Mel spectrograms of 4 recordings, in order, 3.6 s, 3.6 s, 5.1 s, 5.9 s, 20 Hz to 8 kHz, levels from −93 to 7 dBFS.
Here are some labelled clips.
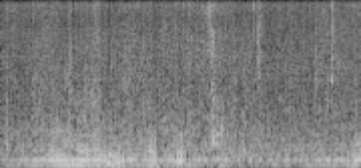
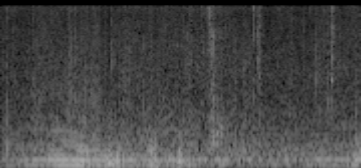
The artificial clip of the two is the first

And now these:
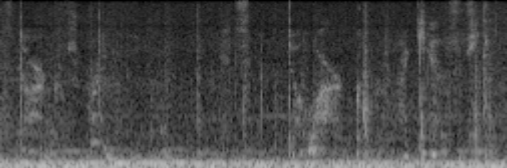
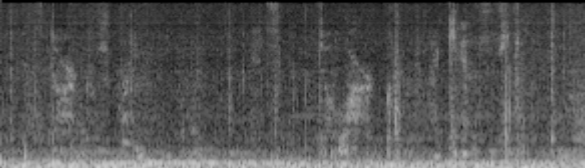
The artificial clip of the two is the second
